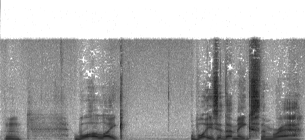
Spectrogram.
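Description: A man's voice: medium pitch, expressive, slow pace, a little mellow, no room sound. A man co-hosting a podcast in casual chat, dry and sarcastic, teasing his co-host. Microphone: remote call setup.

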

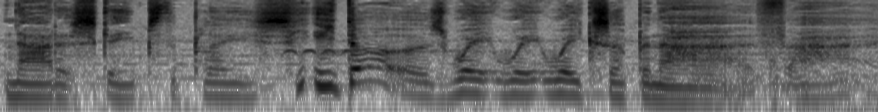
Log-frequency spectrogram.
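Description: A slow, stammering, addled street wretch. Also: male voice, mid-range voice, big pitch swings, soft background music. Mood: troubled recounting. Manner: halting stammer, repeats words, broken grammar. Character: filthy, broken, simple-minded male street wretch, anxious and addled. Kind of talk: fantasy audio drama acting.

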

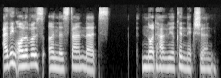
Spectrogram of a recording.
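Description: A woman co-hosting a podcast who chats in a casual, animated way and paints pictures as she talks. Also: medium pitch, unhurried, no room sound, studio quality. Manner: animated, expressive, builds on images. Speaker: podcast co-host. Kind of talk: casual chat. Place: home, remote call.

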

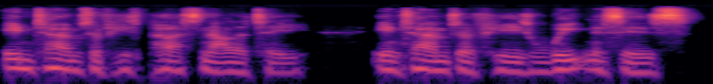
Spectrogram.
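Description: A man from Britain, a podcast guest, talking eagerly about his characters, with lots of restarts and a slightly husky voice. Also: on the low side, fairly even intonation, normal speed, a little mellow. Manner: enthusiastic, rambling with many restarts. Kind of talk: casual podcast conversation.

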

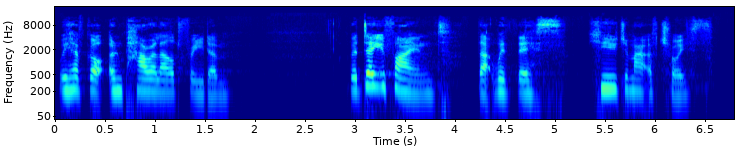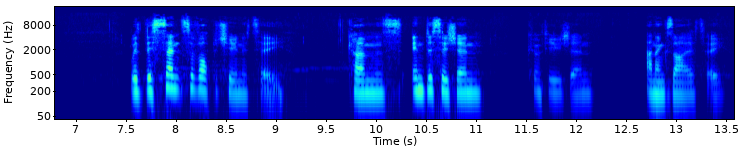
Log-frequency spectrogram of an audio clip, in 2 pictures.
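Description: A woman's voice: on the low side, unhurried. British woman preaching in an echoey hall. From near North Wales, UK. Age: 30s. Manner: conversational, anecdotal, with rhetorical questions. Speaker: church speaker. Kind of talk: informal sermon to a congregation. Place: large room, live talk to an audience. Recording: echoey hall with long reverb.

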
